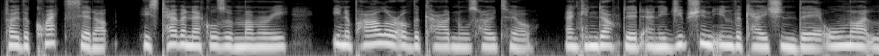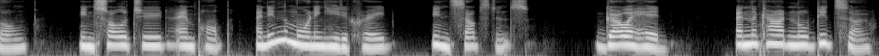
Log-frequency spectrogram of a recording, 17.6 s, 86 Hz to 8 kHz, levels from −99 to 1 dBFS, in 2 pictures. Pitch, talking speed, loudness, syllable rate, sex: 195 Hz, 150 wpm, -18 LUFS, 5.0 syllables/s, female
